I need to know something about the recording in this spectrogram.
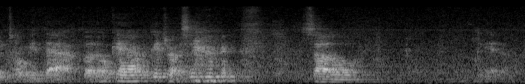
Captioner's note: laughs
